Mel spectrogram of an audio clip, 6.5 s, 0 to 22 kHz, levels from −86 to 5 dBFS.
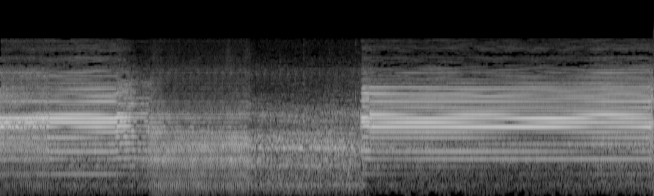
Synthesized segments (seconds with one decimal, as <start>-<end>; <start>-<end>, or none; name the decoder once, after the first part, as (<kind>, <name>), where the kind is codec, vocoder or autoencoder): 0.0-0.5 (vocoder, Vocos); 1.5-2.5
